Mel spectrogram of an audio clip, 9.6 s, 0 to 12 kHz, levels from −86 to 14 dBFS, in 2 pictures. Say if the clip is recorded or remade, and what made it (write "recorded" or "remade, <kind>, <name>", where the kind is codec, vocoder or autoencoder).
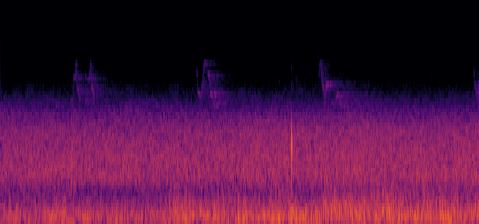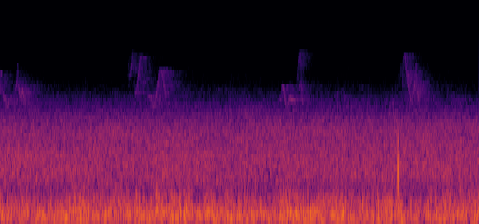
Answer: remade, vocoder, BigVGAN v2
